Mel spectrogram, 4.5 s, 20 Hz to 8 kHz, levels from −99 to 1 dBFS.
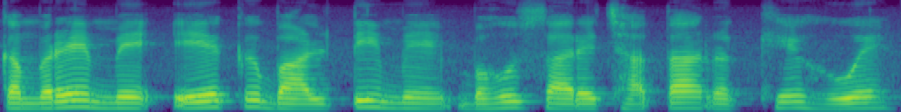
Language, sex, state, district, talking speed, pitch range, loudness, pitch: Hindi, male, Uttar Pradesh, Lucknow, 135 wpm, 135-155 Hz, -19 LUFS, 145 Hz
